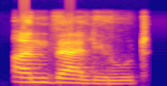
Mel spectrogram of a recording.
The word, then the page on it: unvalued: Indian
